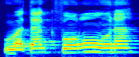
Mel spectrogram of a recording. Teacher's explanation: کاف کو موٹا نہیں پڑھیں گے، ہلکا پڑھیں گے، یہ چھوٹا کاف ہے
